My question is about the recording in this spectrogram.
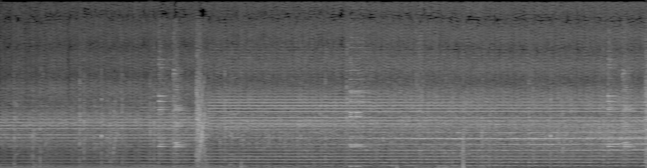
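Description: Live electronic improvised music: a low droning hum under a stack of steady sustained tones, with scattered clicks. About three seconds in, the low hum drops away into a rougher, crackling low rumble as a new tone enters.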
